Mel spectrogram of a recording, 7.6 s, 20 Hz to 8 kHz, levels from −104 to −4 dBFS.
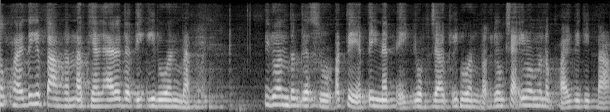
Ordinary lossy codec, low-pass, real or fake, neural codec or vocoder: none; 7.2 kHz; fake; codec, 24 kHz, 1 kbps, SNAC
